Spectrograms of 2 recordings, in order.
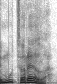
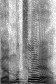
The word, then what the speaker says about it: mozzarella: But they real Italians, like from Italy, people I've met who like from Italy, they say mozzarella. The A is pronounced.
